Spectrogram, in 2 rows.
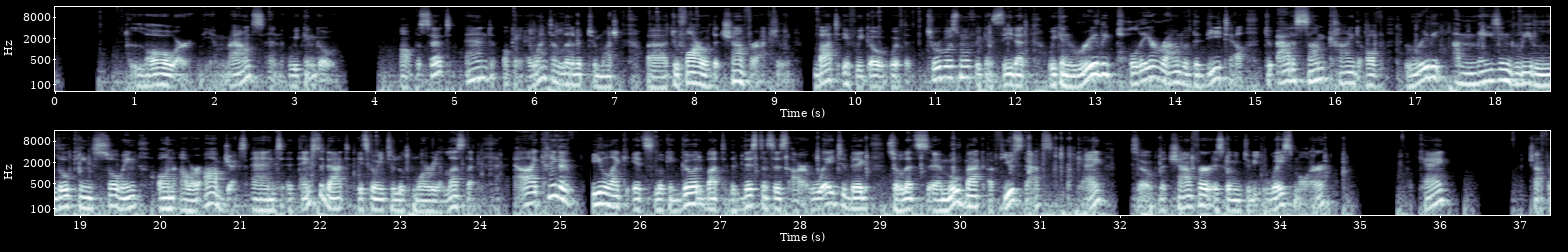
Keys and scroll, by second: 6.0 F3, 6.2 F4, 11.2 F3, 11.3 F3, 11.4 F4, 17.3 F3, 17.6 F3, 17.7 F4, 18.7-19.5 typing, 22.8 alt+F3, 23.0 alt+F4, 27.2 ctrl+z, 30.4 ctrl+z, 31.2 F3, 31.4 F4, 32.3 ctrl+z.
